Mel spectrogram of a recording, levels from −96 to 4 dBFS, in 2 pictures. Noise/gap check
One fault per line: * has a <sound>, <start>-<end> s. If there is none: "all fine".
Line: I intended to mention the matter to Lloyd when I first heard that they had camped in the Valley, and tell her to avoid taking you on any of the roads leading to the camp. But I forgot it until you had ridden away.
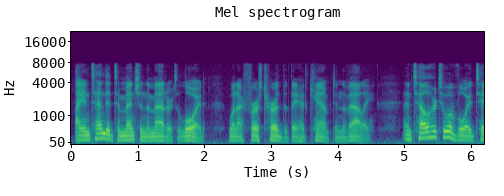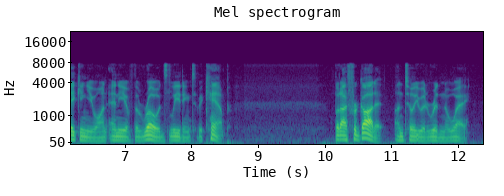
all fine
